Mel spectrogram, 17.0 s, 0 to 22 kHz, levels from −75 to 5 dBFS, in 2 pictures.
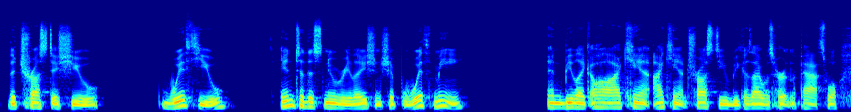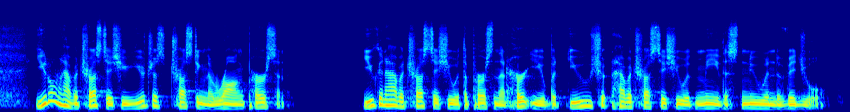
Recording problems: none

